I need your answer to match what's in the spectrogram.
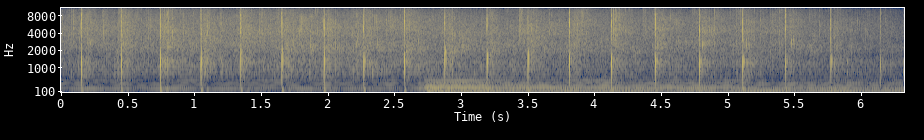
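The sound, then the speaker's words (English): An audience claps in a steady, even rhythm, roughly three sharp claps per second, with a sustained low musical tone joining partway through. “You can clap.”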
